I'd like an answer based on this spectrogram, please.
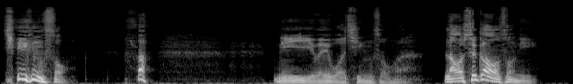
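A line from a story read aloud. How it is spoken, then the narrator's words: Wry smile. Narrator (Chinese): 苦笑着说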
